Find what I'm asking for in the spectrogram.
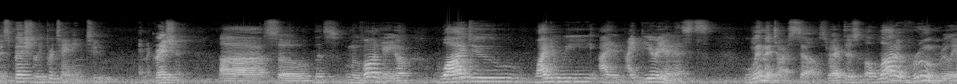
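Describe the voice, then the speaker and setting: Distant echoey young man giving a talk. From United States. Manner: casual, chatty, many fillers and restarts. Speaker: academic conference speaker. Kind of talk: recorded conference talk. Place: college room. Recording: distant, echoey, dull, noisy rumble.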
